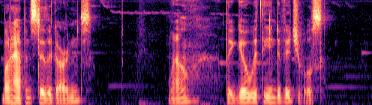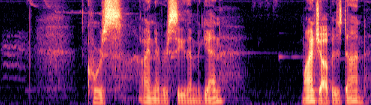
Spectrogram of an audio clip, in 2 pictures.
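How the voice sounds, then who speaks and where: A man playing a gentle, wise supernatural gardener in a comforting audio roleplay, speaking soothingly and reassuringly straight to the listener. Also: deep voice, soft background music. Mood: reflective, tender. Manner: soothing, unhurried, reassuring, with soft chuckles.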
